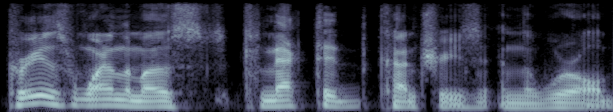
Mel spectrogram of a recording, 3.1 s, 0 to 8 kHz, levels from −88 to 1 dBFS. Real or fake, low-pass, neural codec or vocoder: real; 7.2 kHz; none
